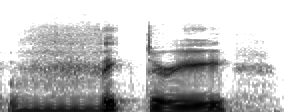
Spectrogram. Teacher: to do it without touching your teeth to your lip cuz when we say Victory the teeth and the lip are what's making the vibration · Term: V sound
